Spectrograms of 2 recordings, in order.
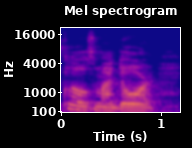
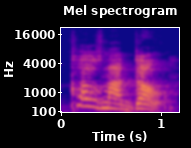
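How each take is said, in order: First: It is said in a polished standard accent. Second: It is said with a Southern drawl. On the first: She is speaking properly and politely. "But then she also knew" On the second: She is speaking casually at home. "she had an accent, a southern accent, drawl"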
